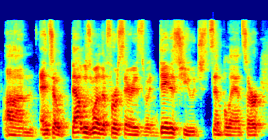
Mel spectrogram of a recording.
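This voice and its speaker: A man's voice: lowish voice, normal speed, fairly bright tone, reverberant. A man, a marketing executive, answering on a webinar panel in a candid, wry way, thinking aloud.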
